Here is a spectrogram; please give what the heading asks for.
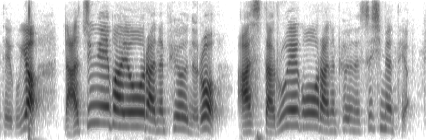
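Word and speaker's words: hasta: 때문에 발음을 하지 않고 하스가 아니라 아스타로 발음을 해야 돼요 그래서 아스타로 해고 나중에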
